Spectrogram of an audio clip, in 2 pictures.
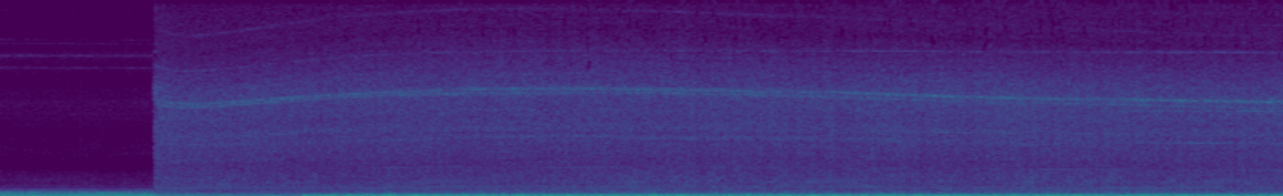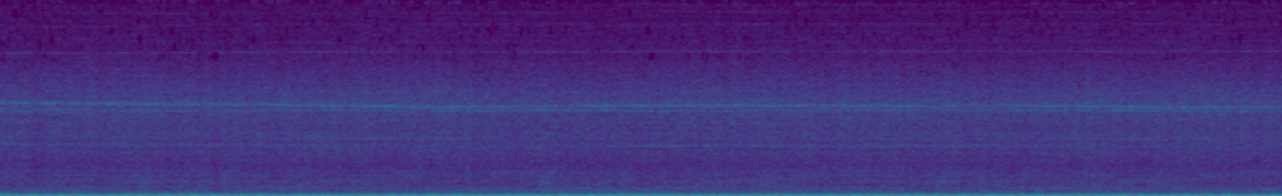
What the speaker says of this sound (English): Something tells me I'm overspeeding as the plane is shaking.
